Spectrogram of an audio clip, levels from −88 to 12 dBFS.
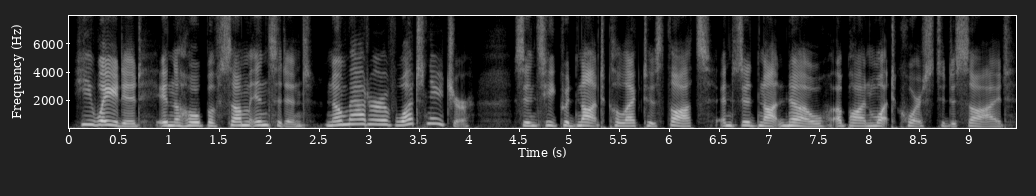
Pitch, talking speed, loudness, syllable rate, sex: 225 Hz, 185 wpm, -20 LUFS, 4.7 syllables/s, female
